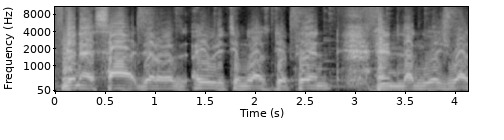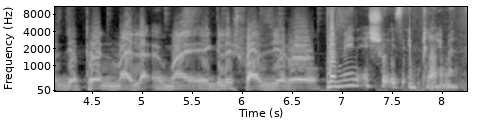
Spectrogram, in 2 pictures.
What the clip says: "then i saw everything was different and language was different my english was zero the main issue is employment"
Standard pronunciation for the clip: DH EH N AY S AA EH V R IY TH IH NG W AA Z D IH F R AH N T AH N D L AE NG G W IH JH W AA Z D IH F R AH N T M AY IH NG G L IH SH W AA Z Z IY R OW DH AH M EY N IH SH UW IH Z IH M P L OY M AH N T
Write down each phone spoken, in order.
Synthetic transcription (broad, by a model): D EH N AY S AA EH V R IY T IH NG W AA Z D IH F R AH N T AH N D L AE NG G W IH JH W AA Z D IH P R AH N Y M AY IH NG G L IH SH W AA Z Z IY R OW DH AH M EY N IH SH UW IH Z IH M P L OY M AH N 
